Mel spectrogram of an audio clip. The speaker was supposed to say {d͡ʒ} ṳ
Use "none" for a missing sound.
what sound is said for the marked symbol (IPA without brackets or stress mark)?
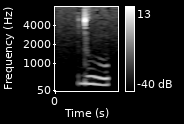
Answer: d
